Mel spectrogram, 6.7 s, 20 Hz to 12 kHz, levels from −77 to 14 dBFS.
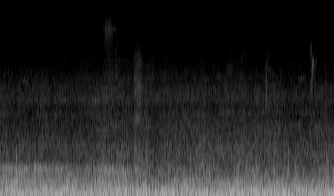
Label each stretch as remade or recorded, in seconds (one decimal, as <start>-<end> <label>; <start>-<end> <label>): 0.0-1.3 recorded; 1.3-3.5 remade; 3.5-6.7 recorded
